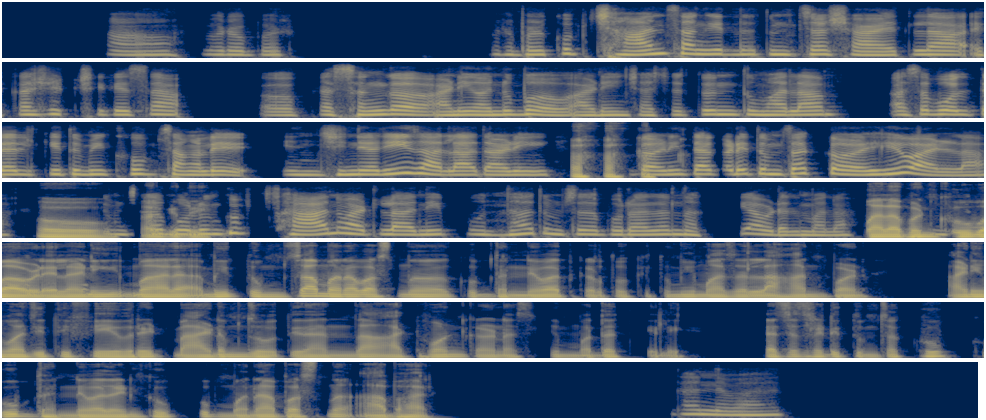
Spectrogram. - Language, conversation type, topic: Marathi, podcast, शाळेतल्या एखाद्या शिक्षकामुळे कधी शिकायला प्रेम झालंय का?
- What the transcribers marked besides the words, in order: joyful: "तुमचा कलंही वाढला"; chuckle; in English: "फेवरेट"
